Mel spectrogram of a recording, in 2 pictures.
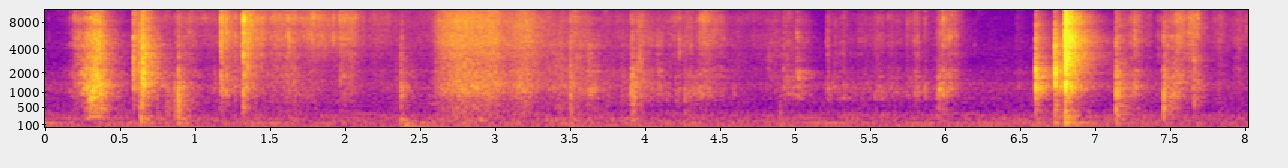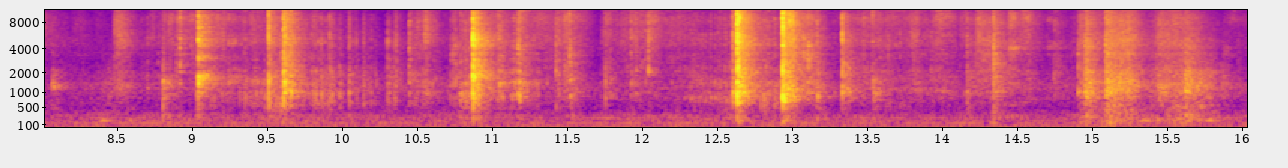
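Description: Utility knife slicing open a sealed cardboard trading-card box, with scratchy cutting over the first few seconds. A sharp snap follows about seven seconds in, then scattered clicks and cardboard rustling as the box is opened.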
